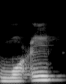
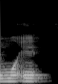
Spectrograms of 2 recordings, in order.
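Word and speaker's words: معيط: uqbah bin Abi Muid ejaan dia mim Ain ya Ta Muid maka ada ada yang menyebut Muid ada yang menyebut muayyad tapi lebih disebut Muid uqbah bin Abi Muid terima kasih banyak-banyak kepada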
